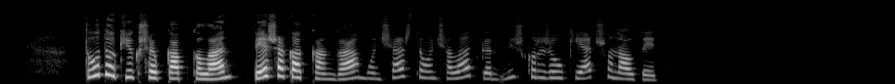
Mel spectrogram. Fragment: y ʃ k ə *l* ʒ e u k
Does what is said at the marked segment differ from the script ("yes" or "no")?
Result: yes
